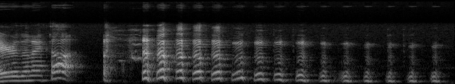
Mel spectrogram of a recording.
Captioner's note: laughs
